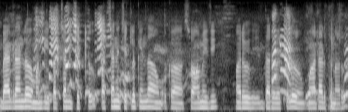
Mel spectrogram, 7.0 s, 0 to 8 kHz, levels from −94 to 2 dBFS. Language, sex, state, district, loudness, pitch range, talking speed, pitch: Telugu, male, Andhra Pradesh, Sri Satya Sai, -16 LUFS, 135-150 Hz, 120 wpm, 140 Hz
